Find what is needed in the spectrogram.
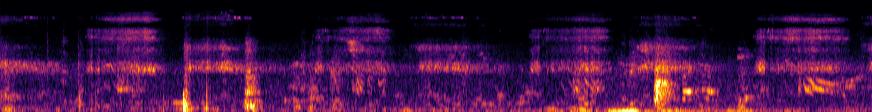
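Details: Sleeping child: repeated soft, hissing breaths with a faint rattle, about six cycles in eleven seconds, with background noise. Light snoring.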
